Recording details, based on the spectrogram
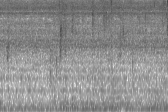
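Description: Running water from a tap flows steadily while hair dye is rinsed out, a soft continuous splashing rush with no talk.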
